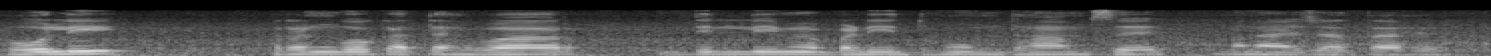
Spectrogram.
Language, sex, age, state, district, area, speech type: Urdu, male, 45-60, Delhi, North East Delhi, urban, spontaneous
